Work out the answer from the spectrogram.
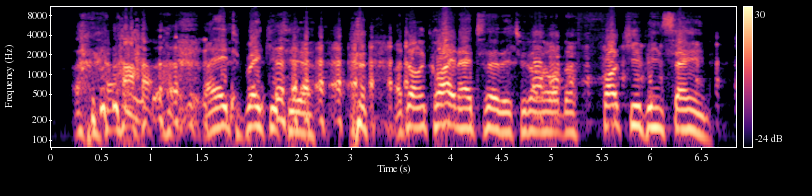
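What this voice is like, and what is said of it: English accent. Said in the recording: “You do have a bit of an accent”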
